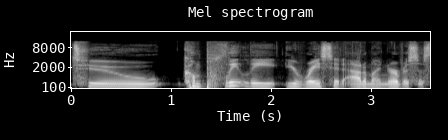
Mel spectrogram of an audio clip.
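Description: A man with a fairly high pitch talks at a fairly slow pace in a monotone, flat intonation, the sound dry and close with no echo over a quiet background. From New Brunswick, Canada. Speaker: entrepreneur and marketer. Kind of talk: interview.

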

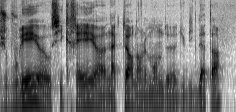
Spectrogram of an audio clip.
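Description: The recording is very clean, with a silent background. A man talks fairly slowly at a fairly low pitch with ordinary pitch variation. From southwest France. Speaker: insurtech startup founder. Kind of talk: interview.

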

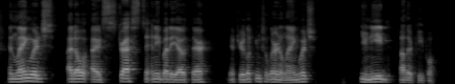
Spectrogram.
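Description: A man with a Canadian accent and an unremarkable speaking voice, fairly low in pitch, with fairly even intonation and a fairly quick pace, on a very clean recording with a silent background. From Ontario, Canada. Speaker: language exchange co-host and gamer. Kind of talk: casual chat, interview.

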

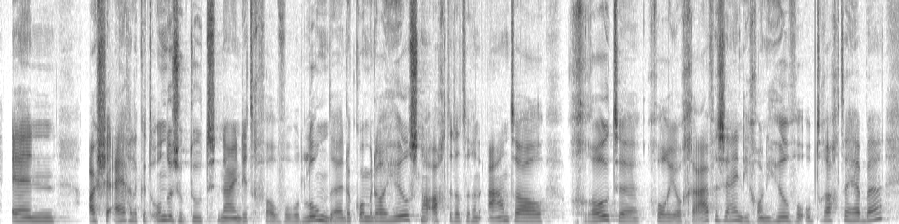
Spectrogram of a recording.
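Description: A woman talks in an unremarkable speaking voice at a medium pitch. Her intonation is fairly even. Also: fairly quick pace. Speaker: dancer and choreographer. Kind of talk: casual interview.

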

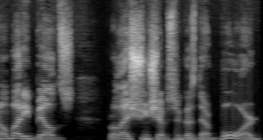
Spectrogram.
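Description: Lively intonation and a bright, sharp tone mark this man's voice, heard in a dry, close sound with no echo. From Atlanta, US South (immigrated from Iran as a child). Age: 50s. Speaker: author and business consultant. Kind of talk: interview conversation.

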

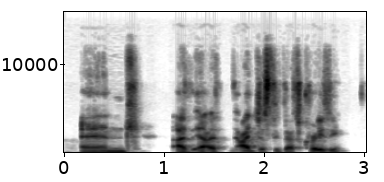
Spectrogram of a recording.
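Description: A man talks in a very clean recording where the background is silent. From Fiji-born, raised in Australia and Bangladesh. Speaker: community startup director. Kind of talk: interview conversation.

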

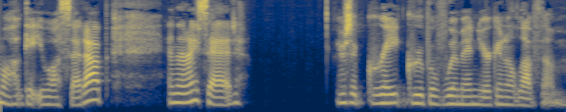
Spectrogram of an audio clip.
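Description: A woman speaks at a very fast pace with fairly low pitch. Her tone is dark and mellow, with ordinary pitch variation. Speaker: mindset coach. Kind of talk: casual interview chat. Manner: laid back.

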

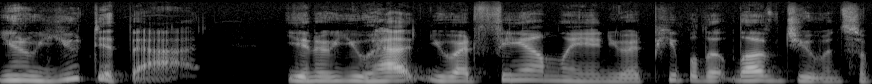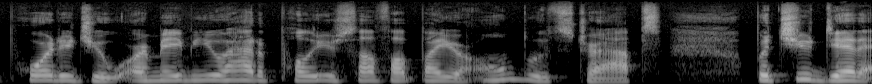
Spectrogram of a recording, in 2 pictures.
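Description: In a very clean recording with a silent background, a woman with a Boston accent speaks at a fairly quick pace and a medium pitch. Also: ordinary pitch variation. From Boston, US Northeast. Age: 50s. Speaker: teacher and substitute, podcast guest. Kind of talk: casual interview conversation.

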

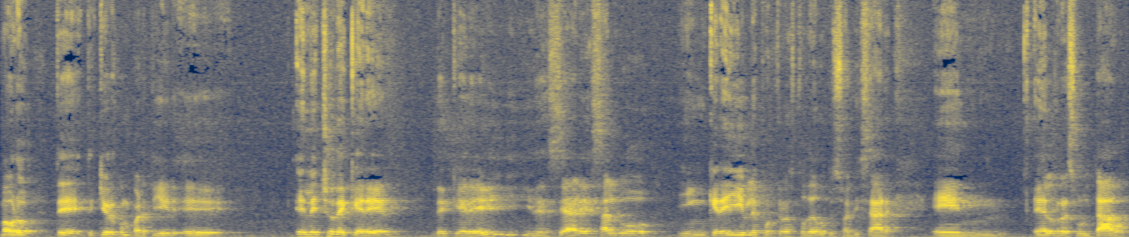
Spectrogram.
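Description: Speaking at a very slow pace, a man with a medium pitch keeps a monotone, flat intonation amid noticeable background noise and audible room echo. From Mexico, Puebla. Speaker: podcast host, volleyball player. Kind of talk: casual interview. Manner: halting, repeats words.

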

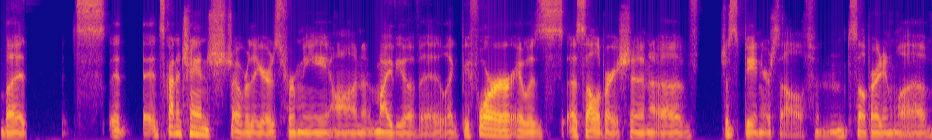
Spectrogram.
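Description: This voice has a bright, sharp tone and ordinary pitch variation, delivered in an American accent. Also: man, very deep, low pitch for a man, moderate pace. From Ohio, US Midwest. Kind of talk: casual chat. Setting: video call.

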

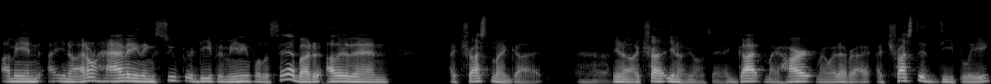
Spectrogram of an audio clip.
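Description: Talking at a very fast pace in a Montreal accent, the speaker uses ordinary pitch variation over a quiet background. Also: man, medium pitch for a man. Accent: English-speaking Canadian (Montreal). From Montreal, Quebec. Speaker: documentary filmmaker. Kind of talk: casual interview.

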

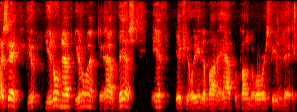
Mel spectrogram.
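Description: This man has an ordinary speaking voice and an American accent, with a fairly high pitch. He talks at a moderate pace with lively intonation. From North Dakota, US. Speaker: feed company founder, nutrition scientist. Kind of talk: casual interview chat. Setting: radio or podcast interview. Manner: folksy, laughing, storytelling.

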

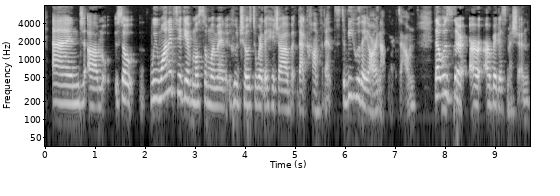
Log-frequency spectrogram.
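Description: A woman with an American accent and a normal speaking voice, at a moderate pace, with big swings in loudness. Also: medium pitch for a woman, lively intonation. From Michigan, US Midwest. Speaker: fashion entrepreneur and activist. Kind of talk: interview, personal testimony.

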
